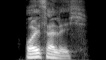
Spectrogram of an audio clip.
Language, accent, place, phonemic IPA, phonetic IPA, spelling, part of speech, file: German, Germany, Berlin, /ˈɔʏ̯səʁˌlɪç/, [ˈʔɔʏ̯sɐˌlɪç], äußerlich, adjective / adverb, De-äußerlich.ogg
- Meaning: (adjective) external, outward, extrinsic; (adverb) externally, outwardly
